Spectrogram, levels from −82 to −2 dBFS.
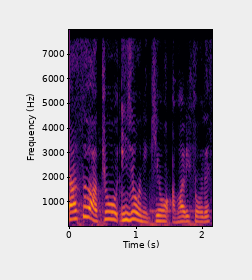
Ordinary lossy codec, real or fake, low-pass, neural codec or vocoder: none; fake; none; codec, 16 kHz, 4 kbps, FreqCodec, smaller model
